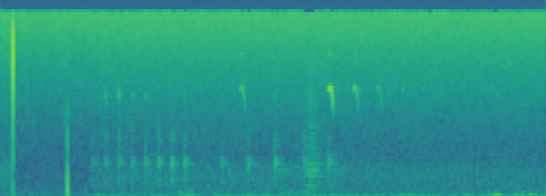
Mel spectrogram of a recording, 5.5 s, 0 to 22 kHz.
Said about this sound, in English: Bird. Stop. Well, that just collected that bird, and he'll be number 631.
